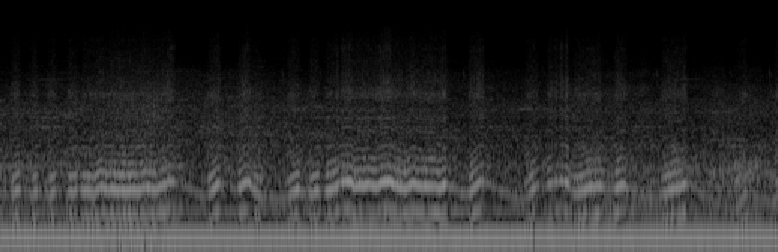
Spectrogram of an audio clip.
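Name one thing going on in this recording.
A motorcycle engine revs up and down, rising and falling in pitch.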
